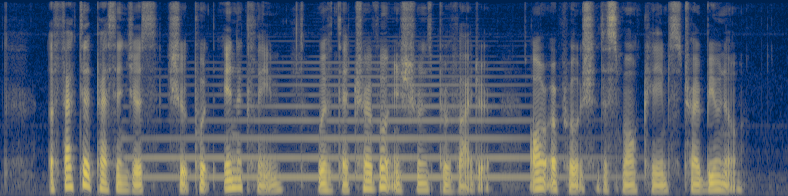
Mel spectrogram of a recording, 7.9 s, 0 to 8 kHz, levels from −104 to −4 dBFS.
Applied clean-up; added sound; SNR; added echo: none; Wind instrument, woodwind instrument; 16 dB; none.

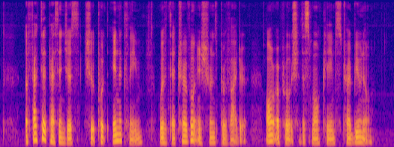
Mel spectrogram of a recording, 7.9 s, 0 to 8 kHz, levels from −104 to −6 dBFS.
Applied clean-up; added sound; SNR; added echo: none; none; none; none.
